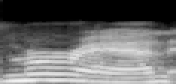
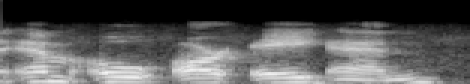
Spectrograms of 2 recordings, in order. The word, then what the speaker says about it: Moran: I don't know if it's Sam Moran, but it's spelled Sam Moron. No, it's called Sam. It's Moran, Moran.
